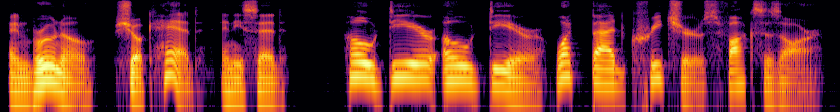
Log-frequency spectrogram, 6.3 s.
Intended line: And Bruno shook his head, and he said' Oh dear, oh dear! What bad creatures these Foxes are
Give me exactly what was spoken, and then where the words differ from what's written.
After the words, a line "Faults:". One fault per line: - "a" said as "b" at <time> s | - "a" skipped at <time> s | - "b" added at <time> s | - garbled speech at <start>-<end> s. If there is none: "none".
And Bruno shook head, and he said' Oh dear, oh dear! What bad creatures Foxes are
Faults:
- "his" skipped at 1.1 s
- "these" skipped at 5.4 s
